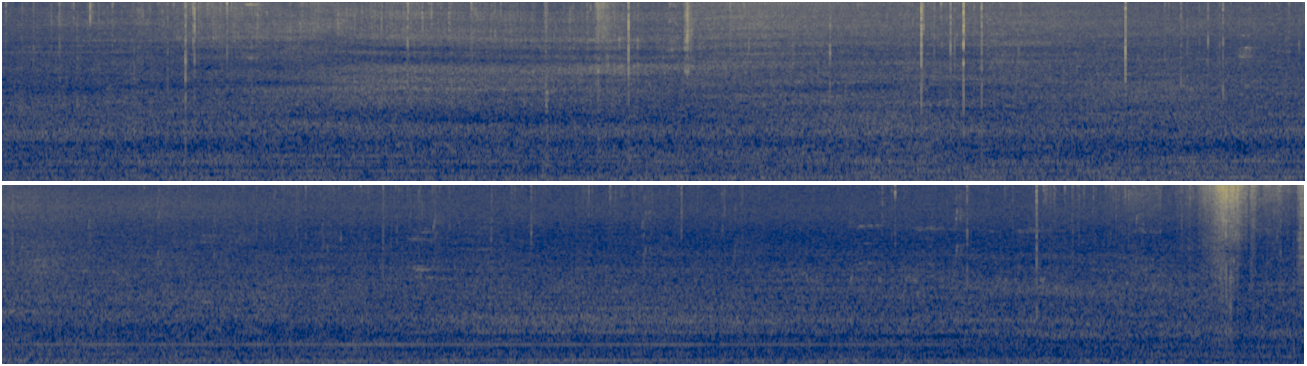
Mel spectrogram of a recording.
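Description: Steady low outdoor background rumble with a few faint clicks.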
